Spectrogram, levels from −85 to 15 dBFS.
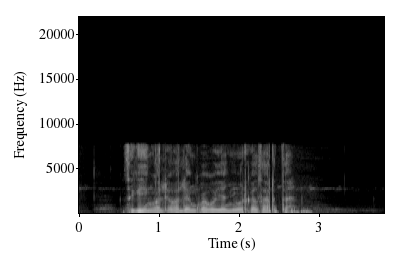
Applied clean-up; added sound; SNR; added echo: none; none; none; none.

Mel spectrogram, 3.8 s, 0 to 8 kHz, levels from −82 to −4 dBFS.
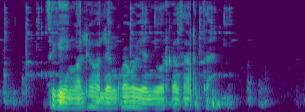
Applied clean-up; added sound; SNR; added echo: classical method log-MMSE.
